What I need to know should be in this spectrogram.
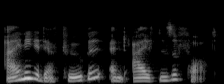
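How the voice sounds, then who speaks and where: A woman's voice: lowish voice, lively intonation, moderate pace, vocal fry, husky, dull audio. A woman narrating a children's storybook as an audiobook reader. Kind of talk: audiobook reading.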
